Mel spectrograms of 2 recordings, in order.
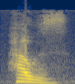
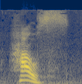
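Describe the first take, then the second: First: "house" ending in buzzed z; final Z sound. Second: "house" ending in voiceless s; final S sound. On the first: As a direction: say "house" as HOWZ, verb form. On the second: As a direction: say "house" as HOWSS, noun form. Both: Shown as a demonstration. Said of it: "change of the final sound from s to z".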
